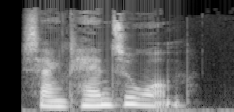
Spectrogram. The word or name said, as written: SANKTHANSORM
